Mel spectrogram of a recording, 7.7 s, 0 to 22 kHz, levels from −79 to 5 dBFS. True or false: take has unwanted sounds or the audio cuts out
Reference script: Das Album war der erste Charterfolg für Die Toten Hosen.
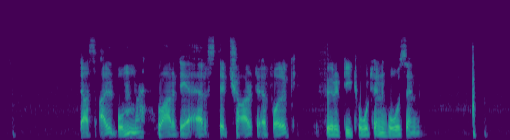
false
